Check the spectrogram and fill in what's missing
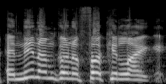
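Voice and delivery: high mocking impression of a buddy; imitating a friend. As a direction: ham up his animated way of talking. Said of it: "your mama always does this thing where".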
